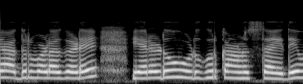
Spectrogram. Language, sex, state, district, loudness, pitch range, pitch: Kannada, female, Karnataka, Bidar, -12 LUFS, 285-310 Hz, 300 Hz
